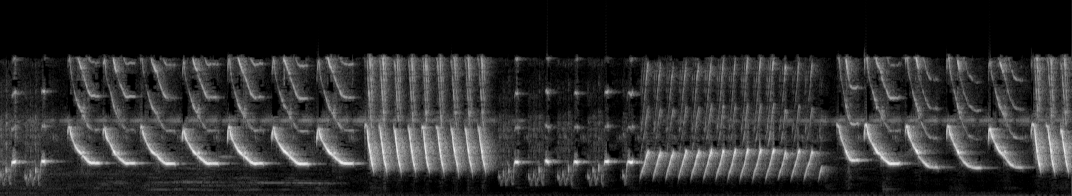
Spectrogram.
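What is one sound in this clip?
A canary sings close by in fast, high, bright trills and chirps.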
